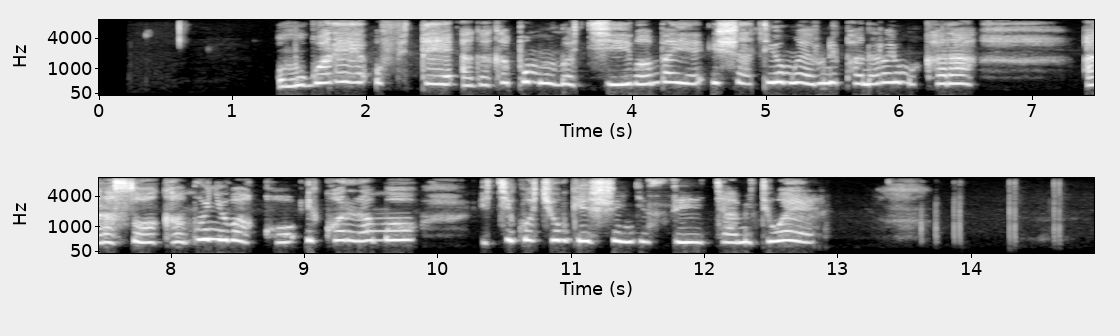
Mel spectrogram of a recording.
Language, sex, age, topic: Kinyarwanda, female, 36-49, finance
